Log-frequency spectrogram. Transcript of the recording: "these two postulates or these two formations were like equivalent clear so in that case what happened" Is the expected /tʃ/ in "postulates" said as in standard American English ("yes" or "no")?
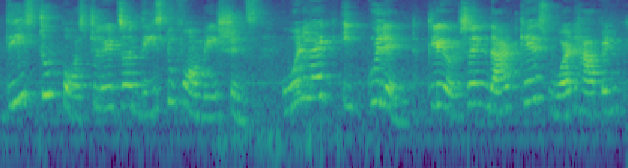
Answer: yes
